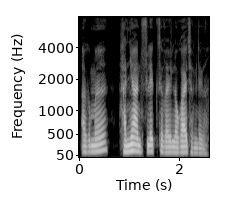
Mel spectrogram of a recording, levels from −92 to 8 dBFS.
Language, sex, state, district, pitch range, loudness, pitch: Wancho, male, Arunachal Pradesh, Longding, 110-130 Hz, -18 LUFS, 125 Hz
